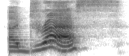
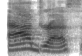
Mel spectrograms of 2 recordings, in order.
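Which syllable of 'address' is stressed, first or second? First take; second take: second; first. First: The stress is on the second syllable. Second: The stress is on the first syllable. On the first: It is used as a verb. "Address is going to be a verb" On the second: It is used as a noun. "address is going to be a noun"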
